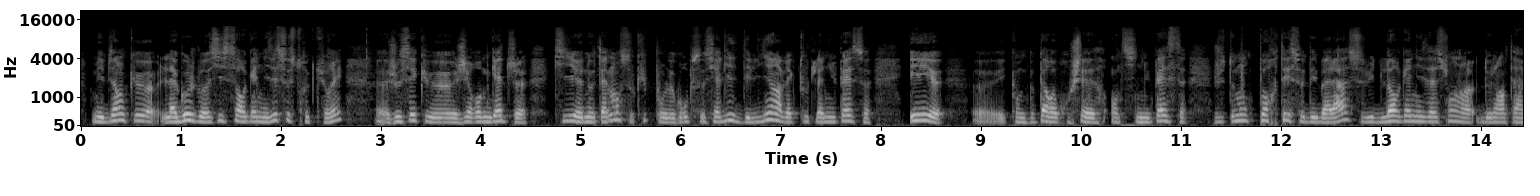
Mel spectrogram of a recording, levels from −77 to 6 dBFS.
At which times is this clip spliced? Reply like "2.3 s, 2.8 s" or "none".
2.9 s, 11.3 s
